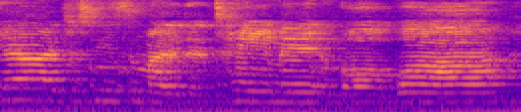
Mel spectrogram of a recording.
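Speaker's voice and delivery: ordinary delivery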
